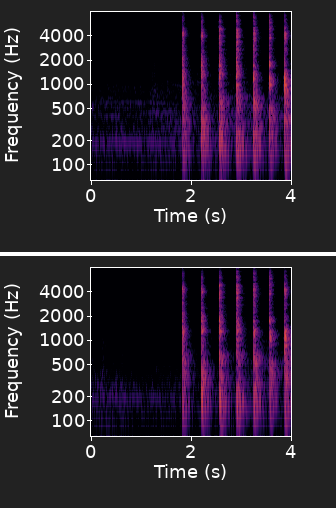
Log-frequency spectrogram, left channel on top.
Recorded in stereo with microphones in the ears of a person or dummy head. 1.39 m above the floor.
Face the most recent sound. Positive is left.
turn(degrees=35)  # may be behind; listen again after turning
